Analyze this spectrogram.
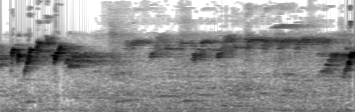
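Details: Red-whiskered bulbul opening with a loud burst of jumbled chirps, then a long stretch of softer undulating warbled whistles, closing on a sharp upward note.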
